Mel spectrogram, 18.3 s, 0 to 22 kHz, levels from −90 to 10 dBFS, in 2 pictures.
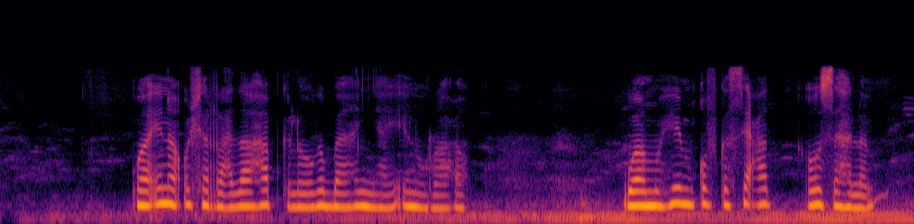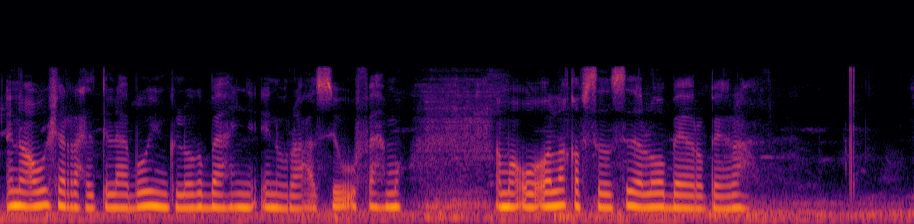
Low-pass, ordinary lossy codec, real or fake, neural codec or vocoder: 7.2 kHz; none; real; none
